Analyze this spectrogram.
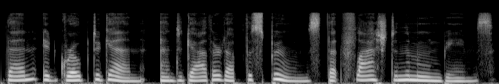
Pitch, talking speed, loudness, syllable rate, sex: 180 Hz, 170 wpm, -16 LUFS, 4.3 syllables/s, female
